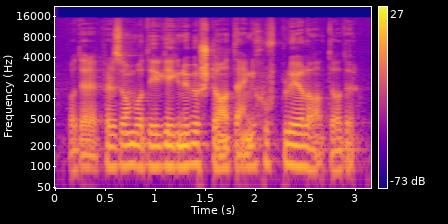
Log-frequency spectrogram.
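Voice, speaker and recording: A man with a fairly low pitch. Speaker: life coach. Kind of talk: interview. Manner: playful.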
